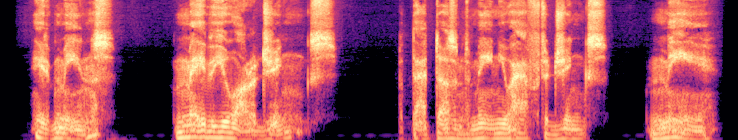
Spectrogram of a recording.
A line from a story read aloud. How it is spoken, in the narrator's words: Silco said, his smile growing faintly predatory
